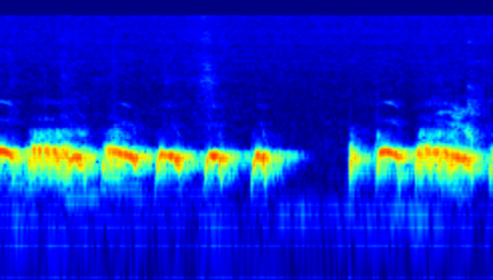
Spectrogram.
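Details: Spotted dove lure call: a run of husky, bouncing coos, each note dipping at its end, repeated about twice a second. The run breaks off, pauses for half a second, then resumes.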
